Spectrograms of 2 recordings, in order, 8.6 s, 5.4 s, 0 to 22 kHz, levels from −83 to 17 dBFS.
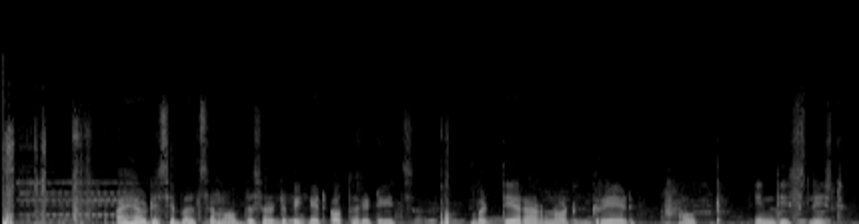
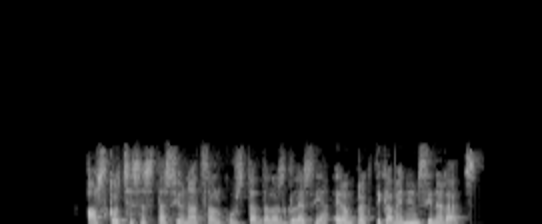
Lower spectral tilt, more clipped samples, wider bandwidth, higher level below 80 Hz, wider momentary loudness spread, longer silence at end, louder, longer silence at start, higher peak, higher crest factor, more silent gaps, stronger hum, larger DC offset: first, -8.5 dB/octave vs -4.5 dB/octave; neither; first, 11 kHz vs 8.2 kHz; first, -50 dBFS vs -58 dBFS; first, 17 LU vs 5 LU; second, 0.2 s vs 0.65 s; second, -26 LUFS vs -19 LUFS; second, 0.05 s vs 0.85 s; second, -6 dBFS vs -2 dBFS; about the same, 20 dB vs 18 dB; neither; neither; neither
